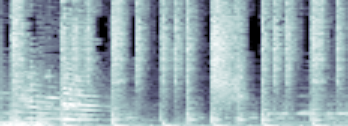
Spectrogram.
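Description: Electronic free-party tekno music from a live set: the heavy bass drops out about half a second in, leaving a break of quick hits that fall in pitch, about four a second, with falling synth glides.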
